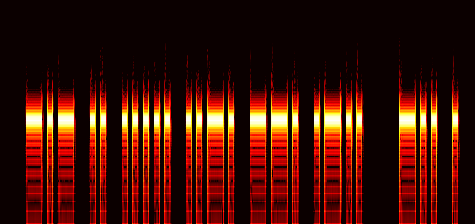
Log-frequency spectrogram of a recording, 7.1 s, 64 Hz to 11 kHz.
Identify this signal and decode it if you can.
Morse code, heard as a keyed tone, about 15 wpm, 700 Hz. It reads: KI5FGL DE
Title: USA Callsign DE Callsign - 6 Characters - 15wpm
